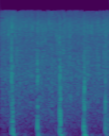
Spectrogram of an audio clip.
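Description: Rain falls in Escape from Tarkov on the Shoreline map. Soft, evenly spaced patters of drops land on a surface over a faint steady hiss, with no voices.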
